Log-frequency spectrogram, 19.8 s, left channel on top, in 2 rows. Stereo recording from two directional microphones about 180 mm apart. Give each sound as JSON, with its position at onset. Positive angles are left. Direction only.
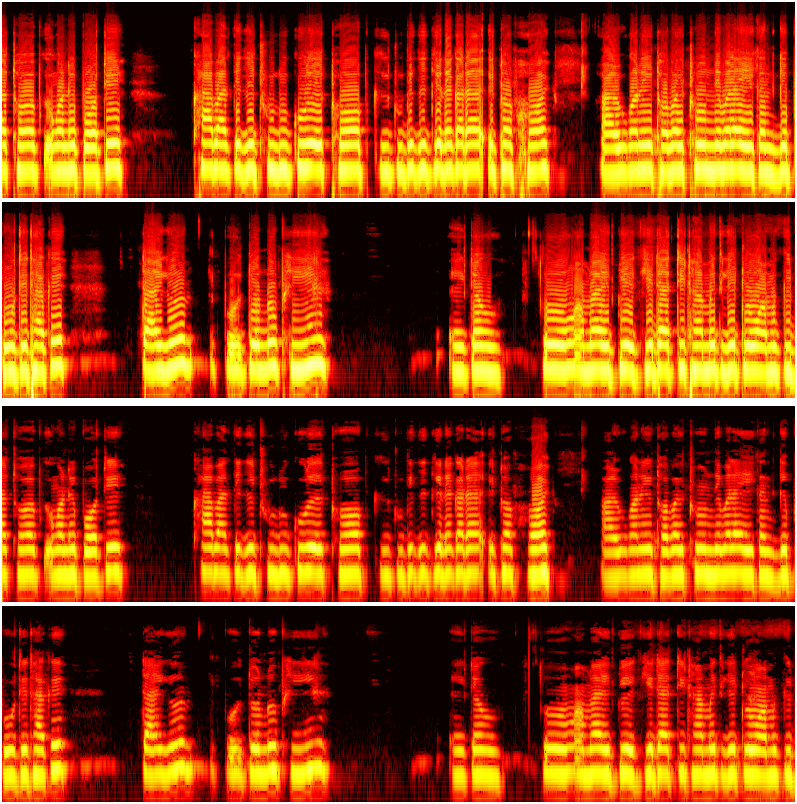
{"t": 0.0, "sound": "speech", "side_deg": 40}
{"t": 6.6, "sound": "speech", "side_deg": 0}
{"t": 7.2, "sound": "speech", "side_deg": 50}
{"t": 15.4, "sound": "speech", "side_deg": 40}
